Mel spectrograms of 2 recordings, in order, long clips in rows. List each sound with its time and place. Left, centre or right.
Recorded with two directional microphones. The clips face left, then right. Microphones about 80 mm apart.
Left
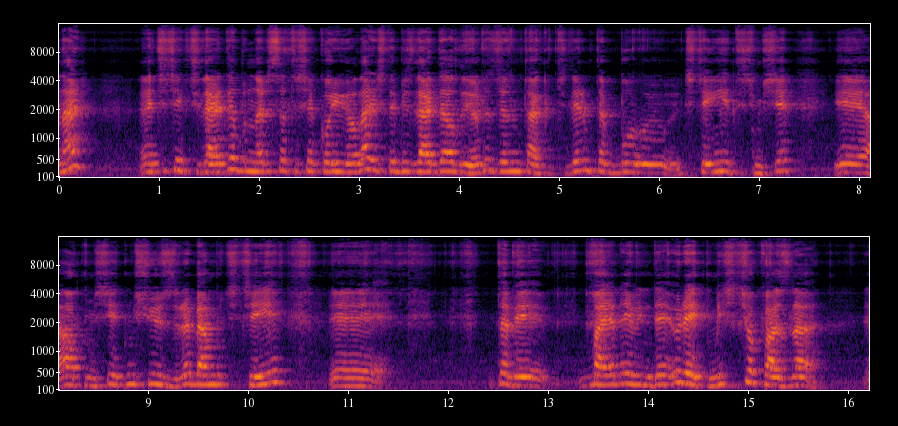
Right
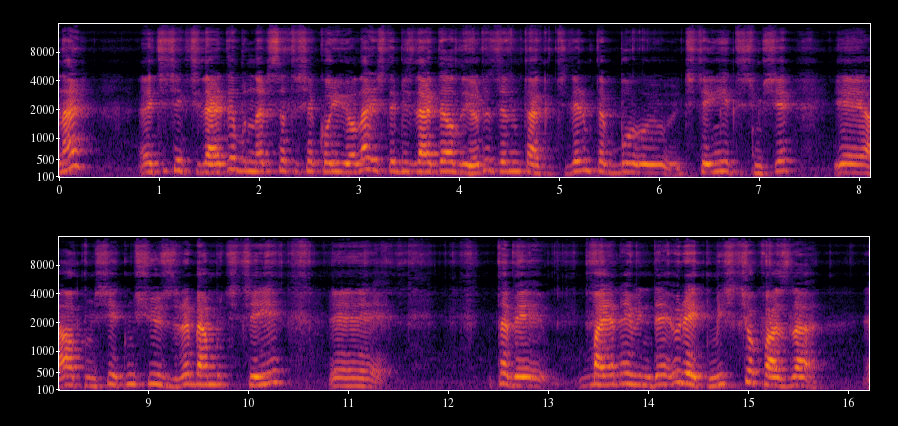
0.8 s a woman's voice: right
12.5 s a woman's voice: right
